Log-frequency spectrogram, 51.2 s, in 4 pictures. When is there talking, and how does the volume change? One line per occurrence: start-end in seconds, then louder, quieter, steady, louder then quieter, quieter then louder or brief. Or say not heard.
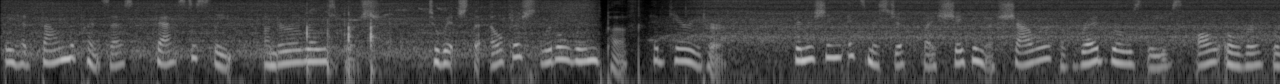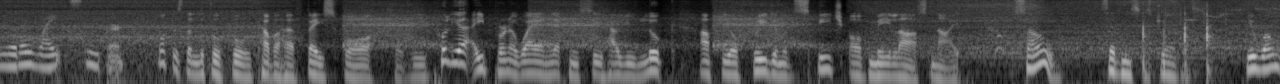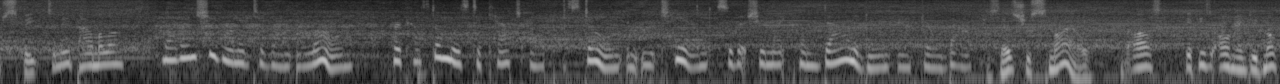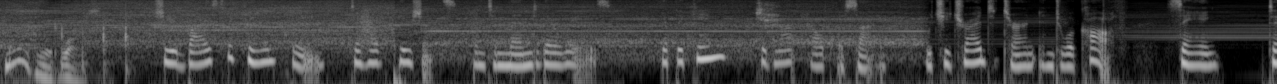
0.0-51.1 steady.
